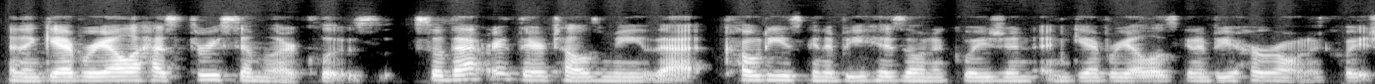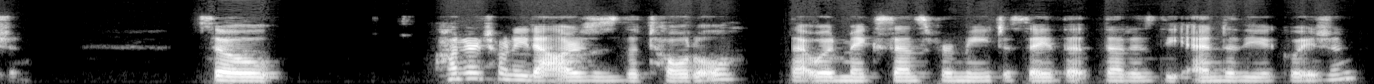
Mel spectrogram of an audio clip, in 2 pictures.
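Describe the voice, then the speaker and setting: Fairly quick and low, with vocal fry, fairly even intonation and a fairly bright tone, a woman math teacher steps through a word problem in a recorded lesson. Though losing her voice, she keeps it casual, self-deprecating and full of wry asides, on a dry, dull lo-fi recording.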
